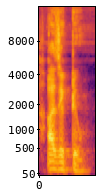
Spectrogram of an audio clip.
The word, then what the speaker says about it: adjective: रहा है एडजेक्टिव है एडजेक्टिव नहीं बोलना क्या होता है इसका प्रोनंसिएशन एडजेक्टिव डी साइलेंट होता है नेक्स्ट सेंटेंस देखिए विल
